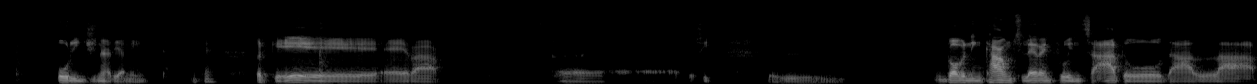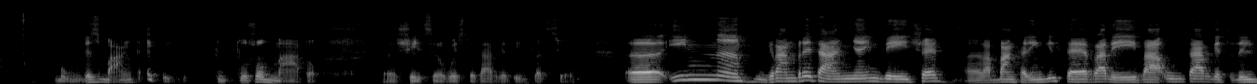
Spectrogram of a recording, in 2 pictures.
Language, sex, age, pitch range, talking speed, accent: Italian, male, 50-69, 80-120 Hz, 85 wpm, native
